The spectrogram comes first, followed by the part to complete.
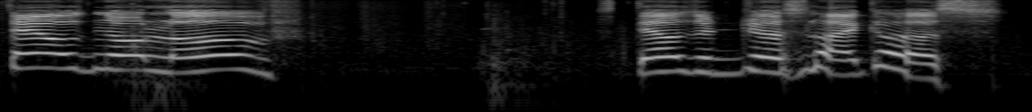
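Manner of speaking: high, slow mocking voice; drawn-out high parody voice; mock silly voice. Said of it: "they'd be like".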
